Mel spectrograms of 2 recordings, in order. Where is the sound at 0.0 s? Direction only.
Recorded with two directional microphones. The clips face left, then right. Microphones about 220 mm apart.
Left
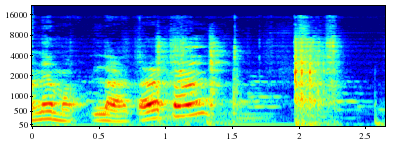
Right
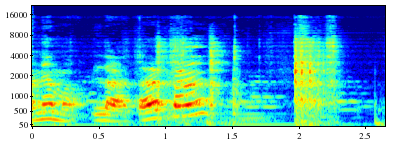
45° left (ahead or behind).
